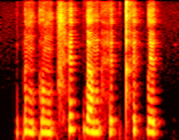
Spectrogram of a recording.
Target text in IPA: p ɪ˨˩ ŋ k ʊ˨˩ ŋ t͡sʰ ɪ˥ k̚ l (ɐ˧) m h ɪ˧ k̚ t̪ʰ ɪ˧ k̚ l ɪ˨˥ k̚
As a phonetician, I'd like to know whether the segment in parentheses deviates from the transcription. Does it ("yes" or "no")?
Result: yes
